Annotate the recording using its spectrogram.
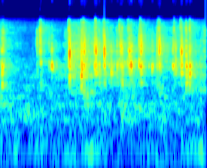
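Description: Computer keyboard typing: a quick run of key clicks, about ten a second, starting about half a second in.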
